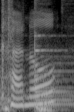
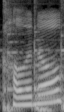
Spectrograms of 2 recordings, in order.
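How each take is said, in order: First: It is said as two syllables, like kernel. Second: It is said as three syllables, co-lo-nel. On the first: The speaker calls it right. "for colonel" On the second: The speaker calls it wrong. "I used to always say colonel"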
